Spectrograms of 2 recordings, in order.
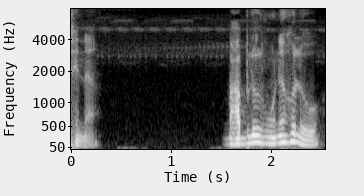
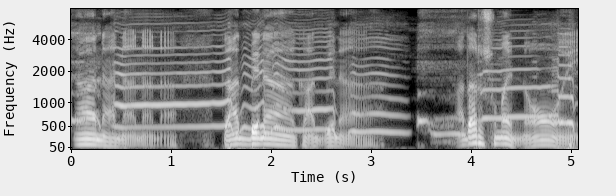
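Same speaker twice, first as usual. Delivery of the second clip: soothing; 2 semitones lower than usual. Acted. Stranger soothes crying boy. (নিচু গলায় সান্ত্বনা)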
